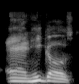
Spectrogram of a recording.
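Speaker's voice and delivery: ordinary talk, nothing marked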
